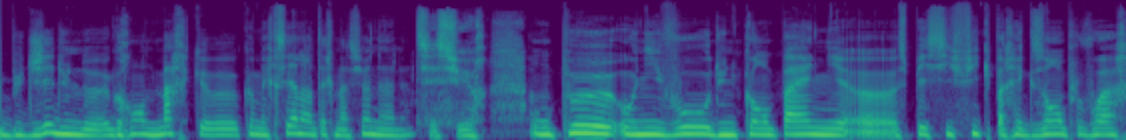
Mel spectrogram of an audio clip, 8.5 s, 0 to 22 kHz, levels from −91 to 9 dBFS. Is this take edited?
yes; 1 cut; at 3.9 s

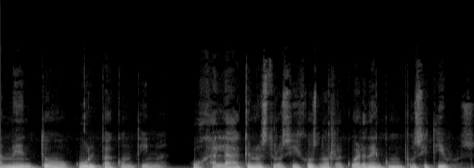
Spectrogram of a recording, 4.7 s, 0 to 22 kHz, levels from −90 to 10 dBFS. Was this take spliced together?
yes; 1 cut; at 1.9 s

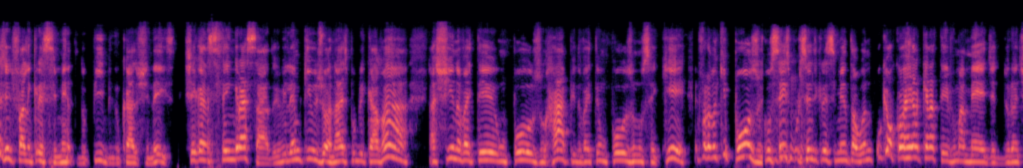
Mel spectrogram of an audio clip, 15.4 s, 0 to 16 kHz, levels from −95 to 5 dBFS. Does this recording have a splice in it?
yes; 2 cuts; at 11.4 s, 13.1 s

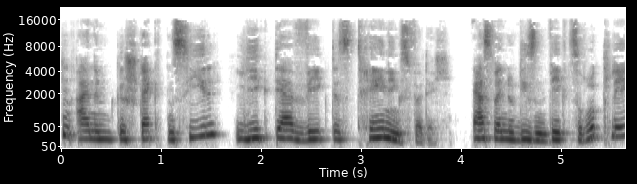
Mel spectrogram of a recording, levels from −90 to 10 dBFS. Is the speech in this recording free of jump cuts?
no; 1 cut; at 4.0 s

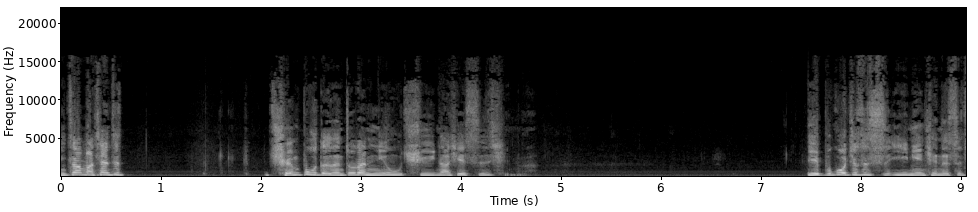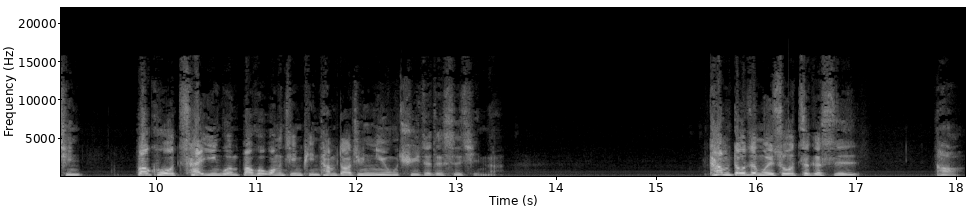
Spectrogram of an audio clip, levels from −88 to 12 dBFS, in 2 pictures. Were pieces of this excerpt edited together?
no; 0 cuts

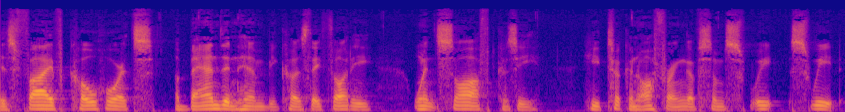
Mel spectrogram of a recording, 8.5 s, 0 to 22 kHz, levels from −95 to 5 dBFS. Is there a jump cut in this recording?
no; 0 cuts

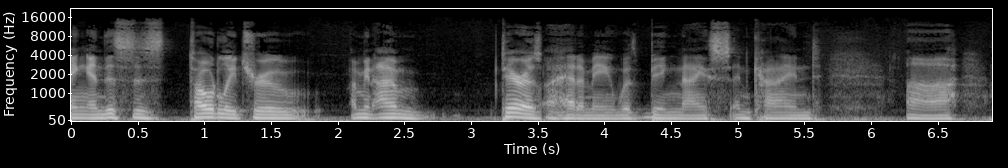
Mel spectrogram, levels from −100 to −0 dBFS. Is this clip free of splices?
no; 1 cut; at 3.5 s

